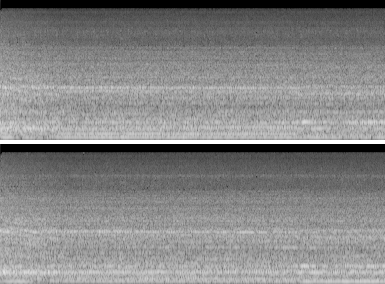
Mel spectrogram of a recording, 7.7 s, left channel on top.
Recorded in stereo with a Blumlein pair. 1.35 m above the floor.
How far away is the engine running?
About 3.5 m.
